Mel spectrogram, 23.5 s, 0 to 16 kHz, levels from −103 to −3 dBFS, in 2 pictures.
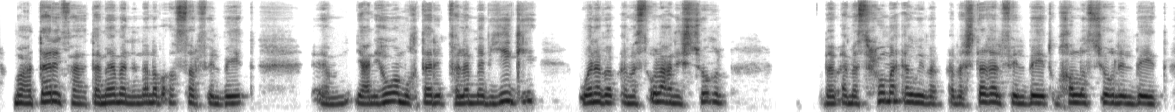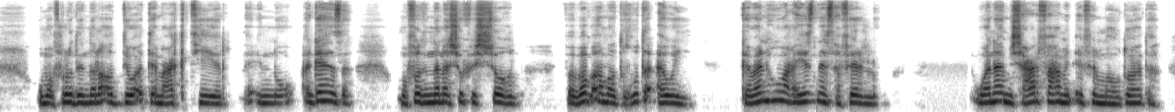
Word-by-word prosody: مُعترفة 215 0 +1
تمامًا 215 +4 +2
إن 200 0 -2
أنا 220 0 +1
باقصَّر 215 -1 -2
في 205 - -5
البيت. 200 +2 0 0.7
آمم، 185 +5 -5
يعني 195 0 0
هو 250 +1 +3
مُغترب 210 -1 +1
فلمّا 205 +1 0
بييجي 250 +7 -1 0.4
وأنا 230 -1 +4
بابقى 220 -1 -1
مسؤولة 200 +6 +2
عن 220 -2 0
الشغل 235 +3 -2 0.9
بابقى 200 +1 -2
مزحومة 255 +7 +1
أوي، 220 -2 +4
بابقى 195 0 -7
باشتغل 230 +4 +1
في 215 - 0
البيت 205 0 +3
وباخلّص 220 +2 0
شُغل 215 -3 +1
البيت 200 -1 +2 0.5
ومفروض 210 +2 +1
إن 215 0 +2
أنا 230 +2 +2
أقضّي 225 -2 -1
وقت 225 +2 +1
معاه 205 -1 +1
كتير؛ 205 -3 -3 0.2
لأنه 210 -3 -5
أجازة 235 -3 +1 0.5
ومفروض 215 +3 +1
إن 225 +1 +4
أنا 230 0 +2
أشوف 240 +2 -1
الشغل 210 -3 +1 0.4
فبابقى 240 +4 +2
مضغوطة 220 - 0
أوي. 200 -5 0 0.5
كمان 230 +5 +2
هو 275 0 0
عايزني 245 +1 +1
أسافر 220 0 +1
له، 190 -1 -5 1.0
وأنا 230 +3 +4
مش 215 -4 +2
عارفة 245 +2 +2
أعمل 225 -3 +1
إيه 235 - -1
في 210 - -5
الموضوع 200 +1 0
ده. 180 -5 -11
215 Hz, 150 wpm, -22 LUFS, 200-235 Hz, 1.0 s, وأنا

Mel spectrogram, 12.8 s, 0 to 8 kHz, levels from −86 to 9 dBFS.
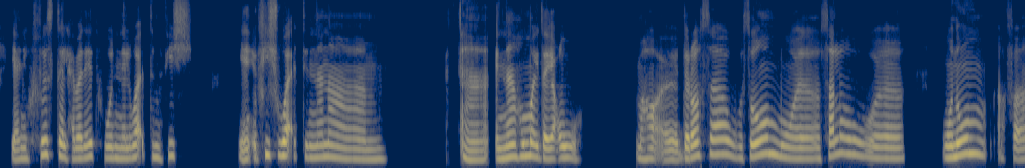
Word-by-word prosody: يعني 180 +2 -2
في 245 +8 -2
وسط 255 -1 -1
العبادات، 200 +1 +1
وإن 195 -1 -1
الوقت 210 +3 -1
ما 200 - -2
فيش 230 +6 -9 0.6
ي - - -1
ما - - -3
فيش 250 -2 -2
وقت 235 -2 +3
إن 200 0 -1
أنا 180 -5 -2 1.0
آآ، 160 -1 -1
إن 185 +2 +2
هم 225 +2 +4
يضيعوه، 195 0 +2 0.7
ما 185 - -5
هو 165 -3 -2
دراسة، 240 - +2
وصوم، 230 +3 +2
وصلاة، 185 +7 -1
و 240 -6 -2 0.8
ونوم، 245 +5 +4 0.3
ف - - -10
205 Hz, 120 wpm, -23 LUFS, 185-235 Hz, 1.0 s, هم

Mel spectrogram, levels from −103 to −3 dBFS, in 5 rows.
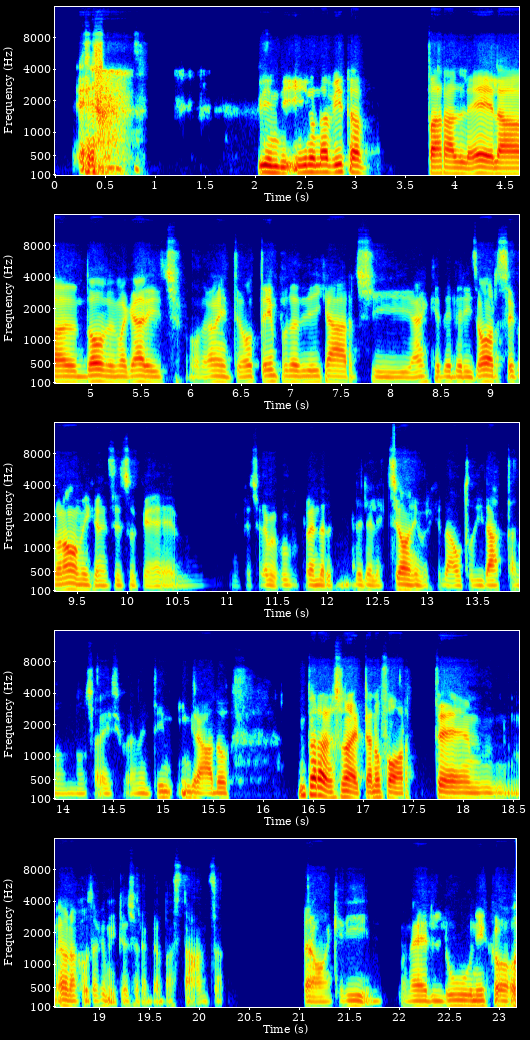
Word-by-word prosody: eh - - 0 1.7
Quindi 140 -2 +5
in 150 - +5
una 150 0 +7
vita 150 -1 +4 0.6
parallela, 120 -2 +4
dove 125 +1 +2
magari 115 0 -1
ci 110 - -9
ho 110 - -16
veramente 115 0 -7
ho 115 +1 -5
tempo 120 -1 -5
da 120 0 -2
dedicarci, 115 -2 -5
anche 115 +2 -8
delle 115 0 -6
risorse 120 +2 -1
economiche 115 -1 -1
nel 105 0 -10
senso 105 0 -10
che, 100 - -15
mhmm, 100 +1 -14 0.3
mi 100 - -42
piacerebbe 110 -2 -12
proprio 110 +1 -16
prendere 110 -1 -6
delle 210 - -13
lezioni 110 +2 -2
perché 105 0 -18
da 110 - -9
autodidatta 105 +1 -6
non 105 -1 -16
non 105 0 -16
sarei 105 - -12
sicuramente 105 +3 -13
in 125 - -5
in - - -7
grado, 110 -1 -2 0.7
imparare 175 0 +7
a - - -1
suonare 130 -2 +6
il - - -13
pianoforte, 120 -1 +2
mhmm, 110 0 -9
è - - -1
una 110 -2 -1
cosa - - -10
che - - -13
mi - - -10
piacerebbe - - -15
abbastanza, - - -14 0.8
però 100 -1 -3
anche 100 +1 -13
lì 115 0 -6 0.3
non 105 +1 -10
è 110 - 0
l'unico 115 0 -3
115 Hz, 150 wpm, -21 LUFS, 110-120 Hz, 1.7 s, una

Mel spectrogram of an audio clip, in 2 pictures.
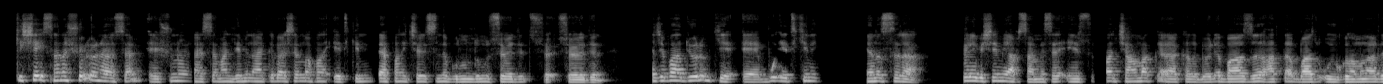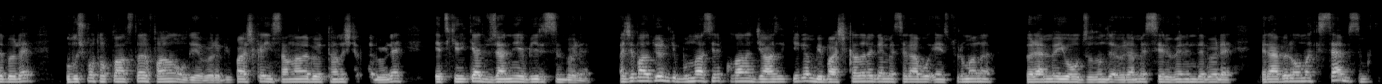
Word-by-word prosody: Peki, 185 -1 0
şey, 205 0 +5
sana 190 -1 0
şöyle 195 +2 +1
önersem, 155 -5 -1
eee, 130 - -2
şunu 160 +5 -4
önersem: 135 +1 -4
Hani, 135 -1 -1
demin 140 +2 -1
arkadaşlarından 145 +1 -2
falan, 145 0 -4
etkinlikler 135 +2 -2
falan 140 0 -3
içerisinde 135 +1 -2
bulunduğunu 125 +1 0
söyledin 125 -1 0
söyle - - -6
söyledin. 110 -4 0 0.4
Acaba 175 +1 +2
diyorum 185 0 +2
ki, 140 -8 -2
eee, 120 -1 0
bu 165 -1 0
etkinlik 150 +1 -3 0.4
yanı 150 +1 +1
sıra 130 -9 -1 0.4
şöyle 170 -1 +3
bir 150 - +2
şey 165 +2 -1
mi 160 - +1
yapsan? 120 -4 +1
Mesela 130 +2 -2
enstrüman 135 +3 -3
çalmakla 150 +1 -1
alakalı, 120 -1 -1
böyle, 125 +2 -1
bazı 130 +2 +3
hatta 125 -1 -1
bazı 120 0 +4
uygulamalarda, 125 +1 +2
böyle, 140 +4 +1 0.3
buluşma 130 +4 0
toplantıları 130 +1 0
falan 130 -1 +1
oluyor. 105 -5 -1
Böyle, 100 -1 0
bir 110 +1 -9
başka 125 +1 0
insanlarla, 125 0 +1
böyle, 120 -1 +2
tanışıp 120 0 -4
da, - - -4
böyle, 135 +6 0 0.3
etkinlikler 130 +3 +3
düzenleyebilirsin, 125 -1 +2
böyle. 95 -5 -3 0.3
Acaba 160 +5 +3
diyorum 185 -3 +4
ki, 150 -4 -2
bunlar 150 +4 +3
senin 155 +1 -4
kulağına 140 -1 0
cazip 125 0 +1
geliyor 155 +4 0
mu? 140 - 0
Bir 125 - +4
başkalarıyla 135 +3 +1
mesela 125 -1 0
bu 125 - 0
enstrümanı 125 +2 -2 0.3
öğrenme 120 +2 +3
yolculuğunda, 115 -1 +2
öğrenme 115 +2 0
serüveninde, 120 0 -1
böyle, 115 -1 -1 0.3
beraber 125 +4 +3
olmak 145 +1 -1
ister 190 - +1
misin? 140 -6 -6
130 Hz, 175 wpm, -23 LUFS, 120-145 Hz, 0.4 s, şey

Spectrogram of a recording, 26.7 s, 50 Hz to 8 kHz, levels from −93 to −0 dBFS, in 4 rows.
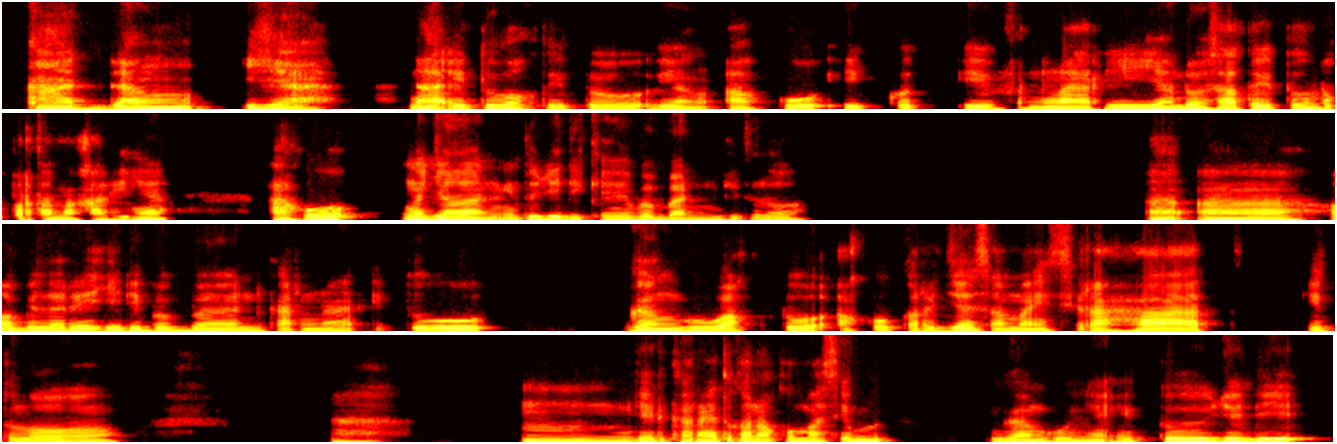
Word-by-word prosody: Kadang, 140 +3 +3 0.5
iya, 110 -7 0 0.4
nah 140 -2 +6
itu 135 +7 -1
waktu 175 -2 -4
itu 135 -2 -6 0.4
yang 135 -1 -1
aku 130 +2 -3 0.3
ikut 140 0 -7 0.2
event 130 0 -2
lari 125 0 +3
yang 125 - +4
21 125 0 +2
itu 160 - -3
untuk 150 -2 -2
pertama 125 -1 0
kalinya. 120 +6 -1 0.5
Aku 125 +7 +2 0.5
ngejalanin 130 -1 +4
itu - - 0
jadi 150 -5 0
kayak 125 -1 -4
beban 115 0 -1 0.2
gitu 150 0 -10
loh. 135 +3 -5 1.8
Heeh, 120 -3 +2 0.3
hobi 125 0 +1
lari 130 +3 +2
jadi 135 -3 +1
beban 125 +1 0
karena 130 +5 -4
itu, 165 +1 +2 0.7
ganggu 120 -1 +3
waktu 110 +2 -3 0.2
aku - - -7
kerja 115 +2 -1
sama 130 -1 -1
istirahat, 125 +3 +2 0.5
gitu 115 +1 -7
loh. 110 +2 -1 2.0
Mmm, 110 -3 -2
jadi 115 -1 -1
karena 125 +4 +1
itu - - -5
kan 170 -3 +3
aku 155 +3 -2
masih 155 -7 -1
m - - +2 0.6
ganggunya 120 -1 -1
itu 170 +12 +3
jadi, 150 - +4
125 Hz, 115 wpm, -22 LUFS, 120-140 Hz, 2.0 s, nah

